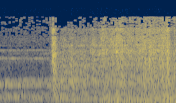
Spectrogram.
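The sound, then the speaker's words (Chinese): A car engine is cranked by its starter but fails to catch after stalling from a clutch released too fast. A sharp onset gives way to a steady, churning grind that runs to the end without settling into an idle. “四周一片的死寂，他一边紧张的朝外看着，一边手忙脚乱的打着火，却怎么都打不着。”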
